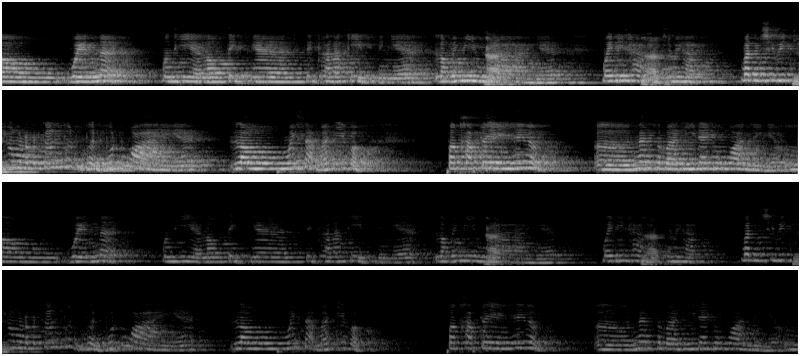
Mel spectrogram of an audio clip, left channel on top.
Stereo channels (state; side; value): quieter; right; 16.2 dB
